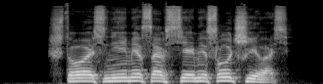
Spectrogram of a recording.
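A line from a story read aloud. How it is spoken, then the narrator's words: Angry, to himself. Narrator (Russian): злобно спрашивал себя Джендер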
